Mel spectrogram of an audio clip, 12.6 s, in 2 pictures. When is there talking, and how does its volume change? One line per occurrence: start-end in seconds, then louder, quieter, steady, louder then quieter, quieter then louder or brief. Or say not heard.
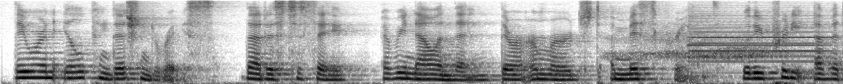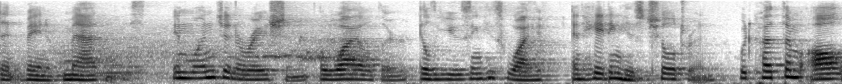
0.1-12.5 steady.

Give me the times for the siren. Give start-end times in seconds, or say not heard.
not heard.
